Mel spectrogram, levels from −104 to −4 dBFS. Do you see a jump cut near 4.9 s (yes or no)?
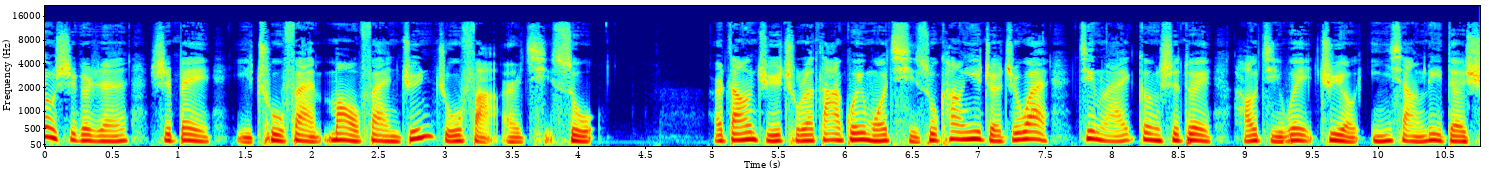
no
